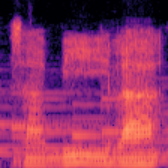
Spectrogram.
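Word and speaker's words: سبيلا: Yang ini, sabila, la. Nah, ini ya. Jadi tidak dibaca lan karena waqaf, jadi dibacanya la, maka disebut mad iwad.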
